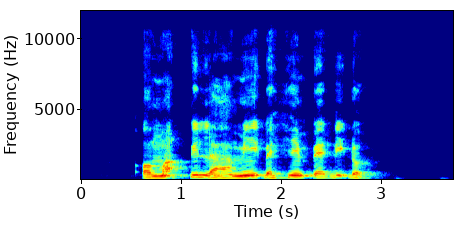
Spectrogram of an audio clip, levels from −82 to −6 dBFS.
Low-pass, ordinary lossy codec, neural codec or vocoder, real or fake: 10.8 kHz; MP3, 96 kbps; vocoder, 44.1 kHz, 128 mel bands, Pupu-Vocoder; fake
